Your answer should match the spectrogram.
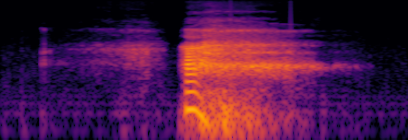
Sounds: Sigh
